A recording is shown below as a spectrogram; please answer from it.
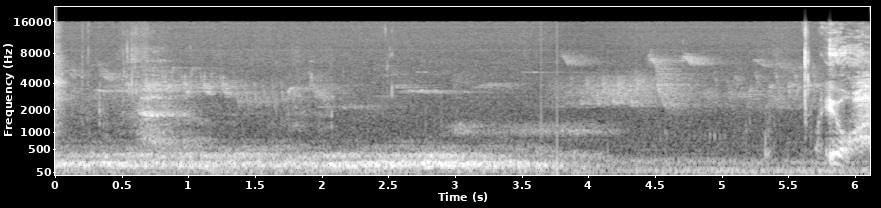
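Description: A steady low rumble that dies away about four seconds in, leaving a quieter woodland background with a few faint bird calls.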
